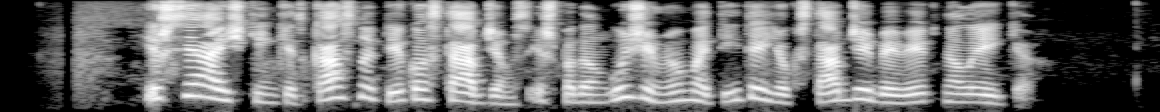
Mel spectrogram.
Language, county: Lithuanian, Vilnius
